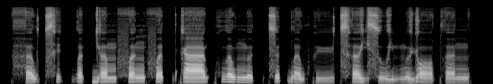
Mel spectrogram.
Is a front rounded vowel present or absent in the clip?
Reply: present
